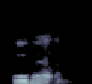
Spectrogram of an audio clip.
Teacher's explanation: The R comes from the back of the throat and we hook it to the wa.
